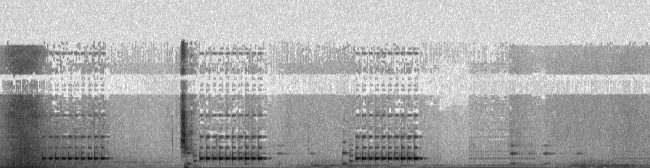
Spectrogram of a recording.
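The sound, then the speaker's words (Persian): A mobile phone rings in three short trilling bursts, evenly spaced with pauses between, over a low steady hum and a sharp click partway through; nobody picks up. “چرا گوشی تو جواب ندادی؟”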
